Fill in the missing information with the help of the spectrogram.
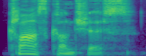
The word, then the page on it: class-conscious: British English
